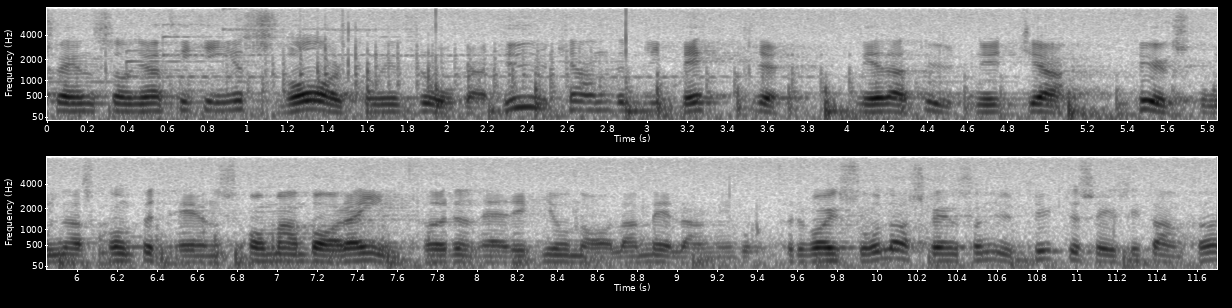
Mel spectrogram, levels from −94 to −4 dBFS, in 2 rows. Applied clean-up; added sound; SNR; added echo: none; Wind chime; 14 dB; none.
